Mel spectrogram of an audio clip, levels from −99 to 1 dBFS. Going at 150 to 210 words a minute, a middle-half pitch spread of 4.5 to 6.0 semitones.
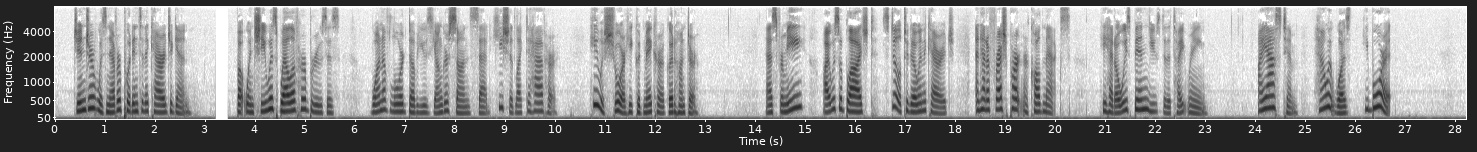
Yes: average, 165 wpm; average, 4.9 semitones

